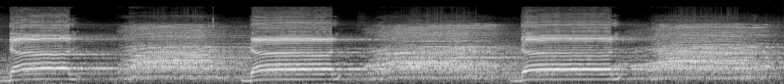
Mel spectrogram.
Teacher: जबान की नोक और ऊपर के दांतों की जड़। जबान की नोक ऊपर के दांतों की जड़ से निकल लगती है तो फिर दाल अदा होता है।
